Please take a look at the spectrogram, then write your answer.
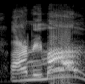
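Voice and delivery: loud shouted insult at another driver; retold insult shout. Angry driver yelling at another driver, loud shout. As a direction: bark the insult across the traffic. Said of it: "le grita al otro".

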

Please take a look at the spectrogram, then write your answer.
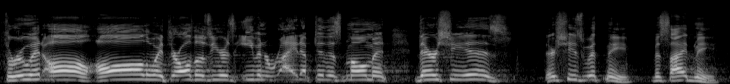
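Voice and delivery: high, heartfelt preaching crescendo, easing at the end; soaring testimony to a faithful partner; impassioned. Real, not acted. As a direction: proclaim it high and emphatic, then settle. Impassioned climax of sermon.

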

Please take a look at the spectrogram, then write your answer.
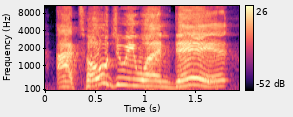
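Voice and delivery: high, loud gloating imitation; mock the friend's smug told-you-so; loud, slow I-told-you-so; mocking the Admiral. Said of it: "What happened when this episode comes up?".

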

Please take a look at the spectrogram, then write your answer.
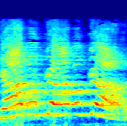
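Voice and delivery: loud, high gobble gobble shout; gobbling shout. Acted. Brother bursting through the door, shouting turkey gobbles.

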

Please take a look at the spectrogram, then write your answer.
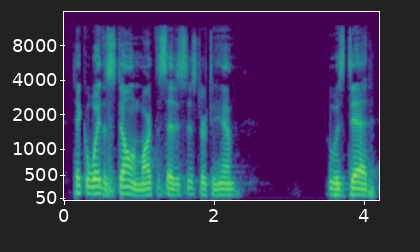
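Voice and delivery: low, measured reading of the Bible passage; scripture reading. Acted. Preacher reading the Lazarus passage to the congregation, measured and low. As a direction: read the Gospel aloud, evenly and low. Reads the Gospel passage aloud.

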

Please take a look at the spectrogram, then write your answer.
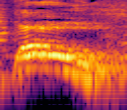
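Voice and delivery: high, loud amazed "Whoa!"; retold amazed whoa. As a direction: burst out in sudden amazement. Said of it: "And I went".

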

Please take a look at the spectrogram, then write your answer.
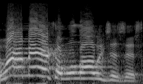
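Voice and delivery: high, loud mock boast; smug patriot. Mocking people who think America is eternal, hammed-up boast. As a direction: puff it up with naive pride. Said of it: "People go".

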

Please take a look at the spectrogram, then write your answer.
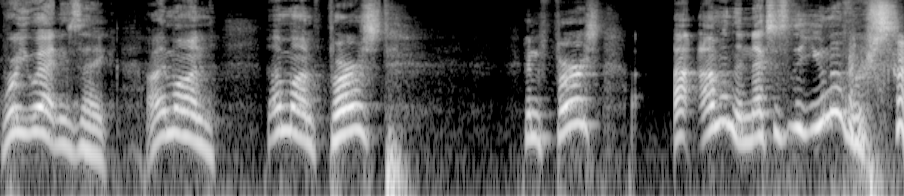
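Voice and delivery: high, loud Kramer-style yelling; hammed-up Kramer on the phone; excited manic neighbor voice; Kramer impression.

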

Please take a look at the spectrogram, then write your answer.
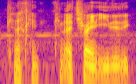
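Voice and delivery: ordinary talk, nothing marked

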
